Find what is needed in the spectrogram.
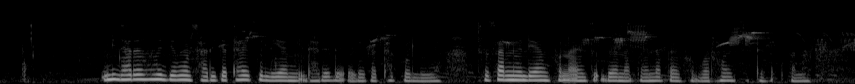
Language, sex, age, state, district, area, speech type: Santali, female, 30-45, West Bengal, Jhargram, rural, spontaneous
